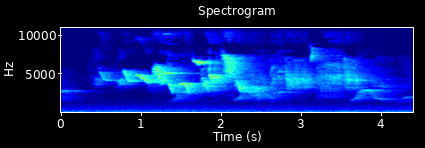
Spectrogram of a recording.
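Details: Captive-bred Double-collared seedeater (coleiro) in full classic song: a rapid, continuous string of high, bright, buzzy and slurred notes, loudest in the middle, with little else heard besides a faint hum.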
